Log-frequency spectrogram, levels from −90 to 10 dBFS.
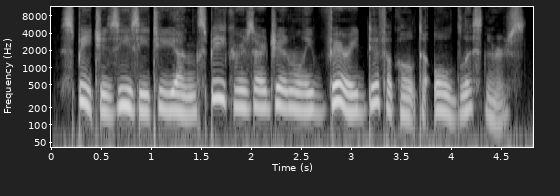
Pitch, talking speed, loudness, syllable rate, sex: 185 Hz, 150 wpm, -17 LUFS, 5.2 syllables/s, female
